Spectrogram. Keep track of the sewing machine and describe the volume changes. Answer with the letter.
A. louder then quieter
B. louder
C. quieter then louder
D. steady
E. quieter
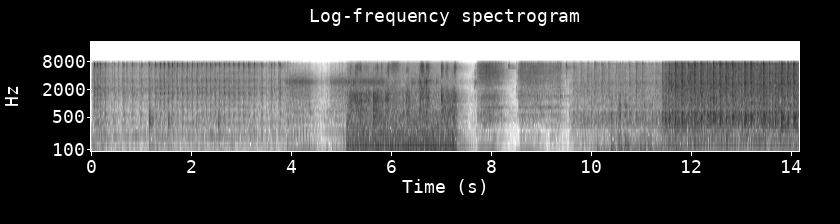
B.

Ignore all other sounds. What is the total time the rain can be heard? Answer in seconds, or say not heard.
not heard.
